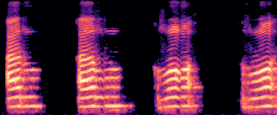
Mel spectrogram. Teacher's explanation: eh satu sampai dua getaran saja ar ar ro ro dan ketika mengucapkan huruf ro itu memang harus ada getaran harus e ujung lidah Kina ini bergetar kalau misalnya enggak bergetar · Jadi keluarnya itu kurang lebih eh satu sampai dua getaran saja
